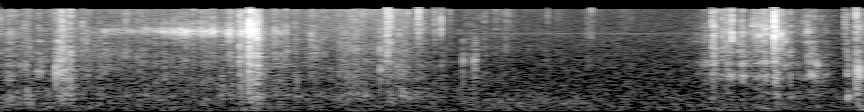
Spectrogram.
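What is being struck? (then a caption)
Bar of soap scraped by a metal knife blade. A metal utility-knife blade scores and scratches thin strips into the surface of a dry, hand-sized, solid oval bar of soap with purple and white stripes, held in one hand. Bright, crumbly scraping and crinkling bursts come in uneven strokes, with little low end and a faint high whine in places.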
